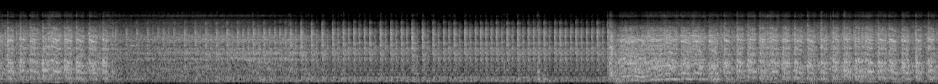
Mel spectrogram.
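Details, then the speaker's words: 1980 Dodge 200 truck with known rod knock, first start after sitting for years: loud, fast metallic clacking right after start, about four knocks a second over a rough idle before it stumbles, likely out of fuel. "this thing is clickity clacking right away pretty loud"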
